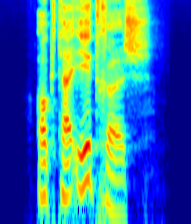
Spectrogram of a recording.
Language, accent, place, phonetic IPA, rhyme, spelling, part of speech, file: German, Germany, Berlin, [ɔktaˈʔeːtʁɪʃ], -eːtʁɪʃ, oktaetrisch, adjective, De-oktaetrisch.ogg
- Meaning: alternative form of oktaeterisch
